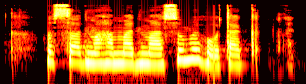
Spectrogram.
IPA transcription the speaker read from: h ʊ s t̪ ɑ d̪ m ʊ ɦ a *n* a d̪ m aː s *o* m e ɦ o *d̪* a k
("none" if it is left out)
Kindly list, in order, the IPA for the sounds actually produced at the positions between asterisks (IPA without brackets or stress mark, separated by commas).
m, u, t̪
